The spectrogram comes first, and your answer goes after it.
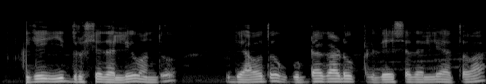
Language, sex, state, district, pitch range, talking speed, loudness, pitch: Kannada, male, Karnataka, Belgaum, 115-135 Hz, 85 wpm, -27 LUFS, 120 Hz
